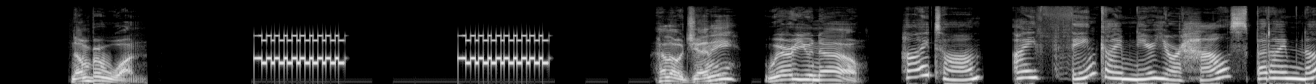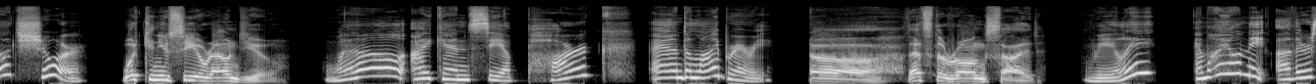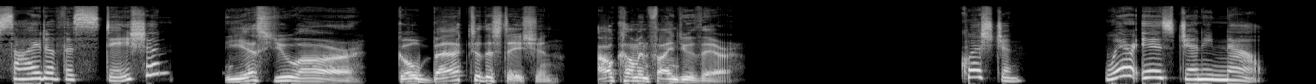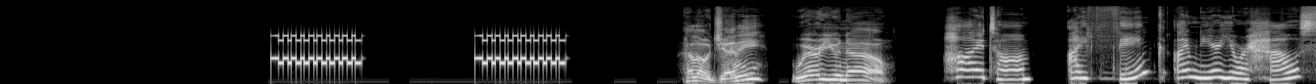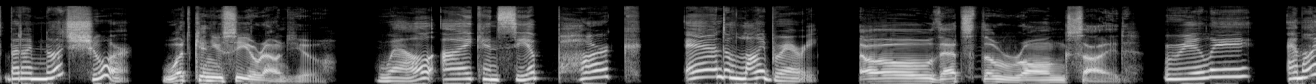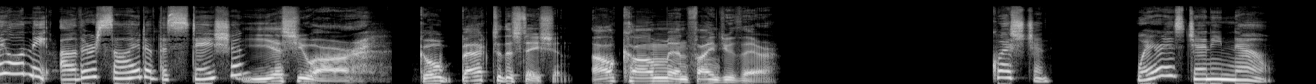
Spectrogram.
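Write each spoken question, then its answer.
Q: Where is Jenny now?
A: Near a park and a library, on the other side of the station from Tom's house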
